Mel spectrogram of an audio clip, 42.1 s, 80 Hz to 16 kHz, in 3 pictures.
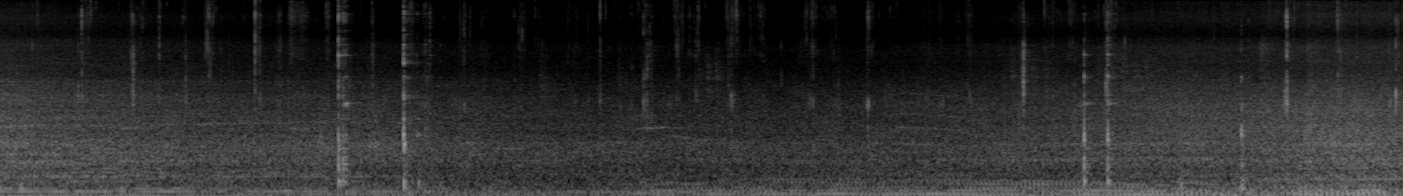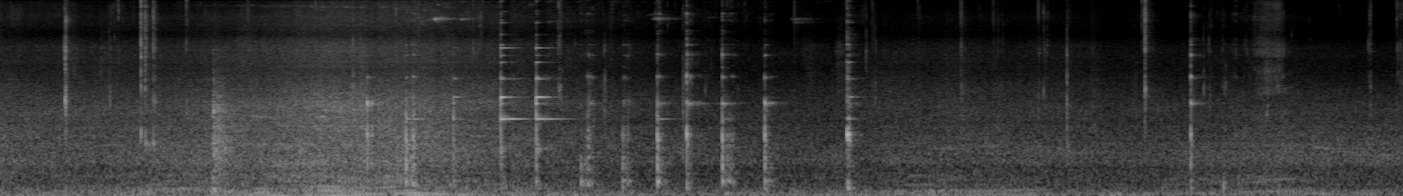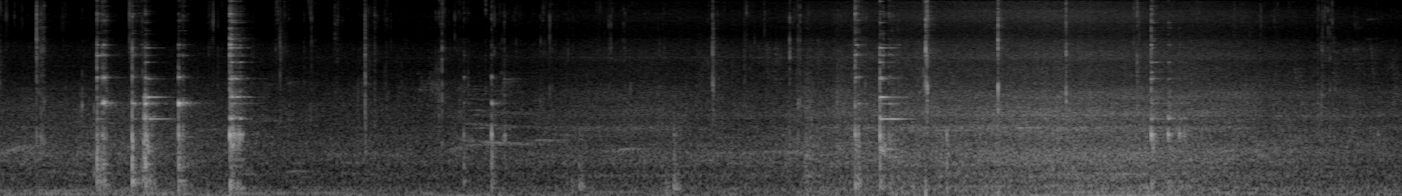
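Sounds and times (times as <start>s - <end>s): metal utensils clinking on dishes: 2.9s - 4.4s, 10.2s - 13.2s, 17.2s - 22.8s, 29.0s - 31.1s, 32.4s - 35.0s, 36.0s - 37.7s, 39.5s - 40.0s.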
